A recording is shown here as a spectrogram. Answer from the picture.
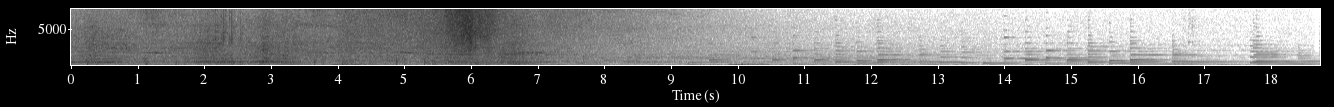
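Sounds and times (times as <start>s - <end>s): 
electric train passing at low speed and high speed: 0.0s - 18.5s.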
